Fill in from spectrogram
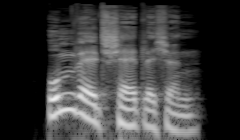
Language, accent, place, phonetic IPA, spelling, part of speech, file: German, Germany, Berlin, [ˈʊmvɛltˌʃɛːtlɪçn̩], umweltschädlichen, adjective, De-umweltschädlichen.ogg
- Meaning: inflection of umweltschädlich: 1. strong genitive masculine/neuter singular 2. weak/mixed genitive/dative all-gender singular 3. strong/weak/mixed accusative masculine singular 4. strong dative plural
